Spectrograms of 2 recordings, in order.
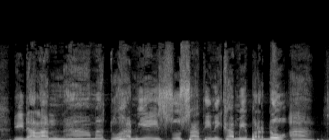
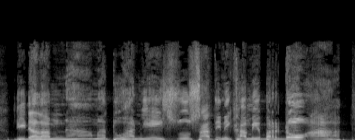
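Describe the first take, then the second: The two takes are said the same way.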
